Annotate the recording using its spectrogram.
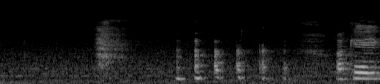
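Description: A toddler laughs and babbles.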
